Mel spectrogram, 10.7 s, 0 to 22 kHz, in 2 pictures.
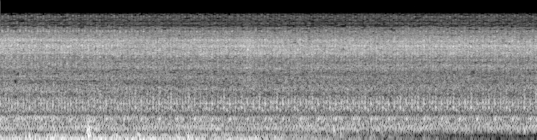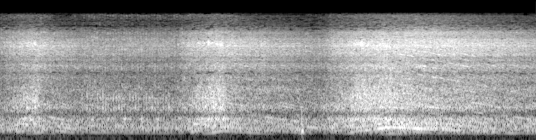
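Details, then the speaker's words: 2013 Porsche Cayenne Diesel, 3.0 L turbodiesel V6, 240 hp, engine bay, start-up: smooth, even idle with a couple of clean free revs that rise and settle evenly. Healthy engine, no knocks. "That is the big torque diesel V6 in action."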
